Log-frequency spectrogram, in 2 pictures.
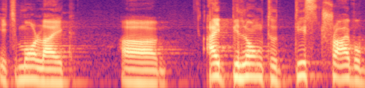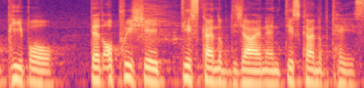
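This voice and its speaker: A man speaks with a Korean accent and ordinary pitch variation. The recording is very clean, with a silent background. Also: fairly high pitch for a man, moderate pace. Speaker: YouTube creator, speaker. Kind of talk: Q&A answer at conference. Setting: conference stage with audience.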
